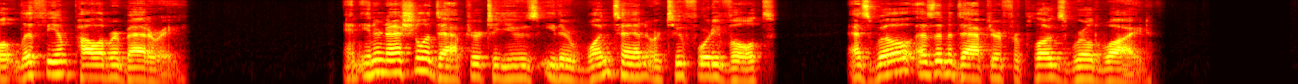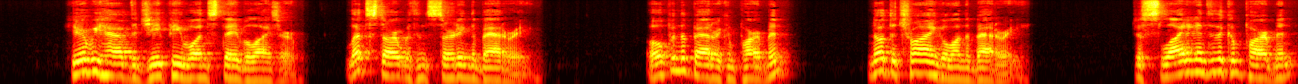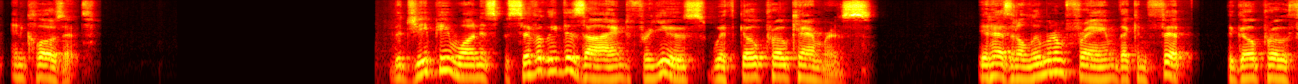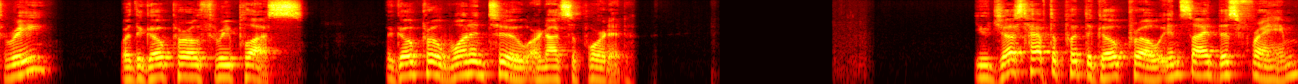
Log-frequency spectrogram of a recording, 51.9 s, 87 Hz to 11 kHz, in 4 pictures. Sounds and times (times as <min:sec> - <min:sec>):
Speech: 0:00.0 - 0:01.9, 0:03.5 - 0:07.8, 0:08.5 - 0:11.5, 0:13.7 - 0:18.4, 0:19.5 - 0:20.9, 0:21.7 - 0:23.3, 0:24.4 - 0:27.0, 0:29.9 - 0:34.7, 0:35.8 - 0:39.5, 0:40.2 - 0:42.0, 0:42.8 - 0:45.3, 0:48.7 - 0:51.9.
